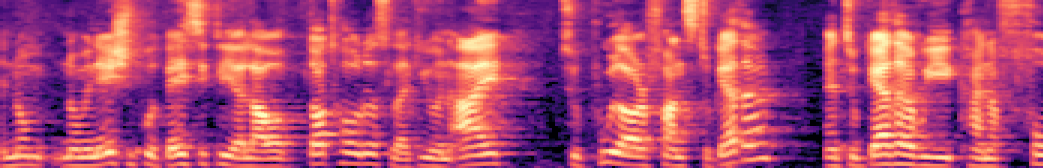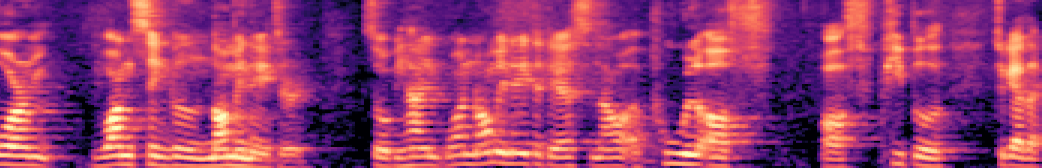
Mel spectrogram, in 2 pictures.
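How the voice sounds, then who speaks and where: Noticeable background noise sits under a man's fairly high voice, which varies in pitch in an ordinary way. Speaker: crypto company presenter. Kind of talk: presentation at a meetup. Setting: meetup with live audience. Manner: fast.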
